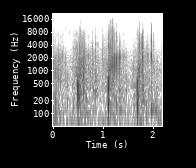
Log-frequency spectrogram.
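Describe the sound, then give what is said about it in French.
Footsteps of a policeman approaching a car pulled over at the roadside, one hand on his pistol: three or four evenly paced steps about half a second apart, each a sharp scuff, with no talking and a faint background hiss. “Le policier s'approche comme un crabe avec une main sur le pistolet.”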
